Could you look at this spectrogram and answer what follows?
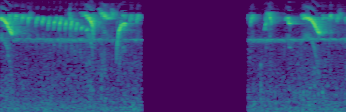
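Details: Golden-winged sparrow song of high, sibilant, quickly repeated notes ending in sharp falling chirps, broken by a silent gap, with a constant thin whine in the background.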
